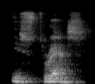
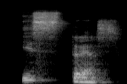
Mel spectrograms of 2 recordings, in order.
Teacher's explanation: O falante acaba adaptando essa palavra a uma adaptação de pronúncia, sendo pronunciada pelo português, pelo falante português, estresse. Vejo que também há uma introdução de um I para corrigir essa estrutura que é estranha a um falante do português.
